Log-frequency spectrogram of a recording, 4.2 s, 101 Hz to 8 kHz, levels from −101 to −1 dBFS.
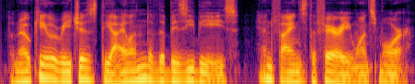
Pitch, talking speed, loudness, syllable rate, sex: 100 Hz, 200 wpm, -17 LUFS, 5.2 syllables/s, male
